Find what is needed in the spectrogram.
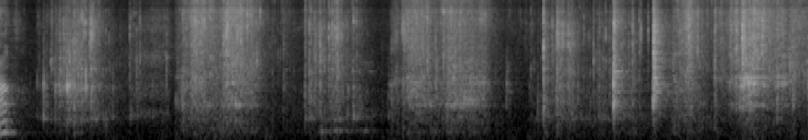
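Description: Newspaper crinkling in repeated bursts as a hand scoops dried vathal pieces off it and drops them into a plastic jar. A few sharp clicks come after the middle as the hard dried pieces hit the jar.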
